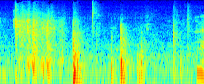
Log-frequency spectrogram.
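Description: Glass bottles being handled and set down on a kitchen counter: a short rustle, then a few sharp knocks and clicks.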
